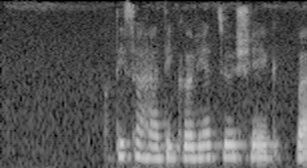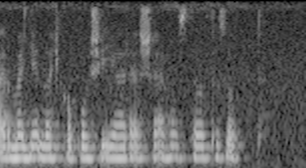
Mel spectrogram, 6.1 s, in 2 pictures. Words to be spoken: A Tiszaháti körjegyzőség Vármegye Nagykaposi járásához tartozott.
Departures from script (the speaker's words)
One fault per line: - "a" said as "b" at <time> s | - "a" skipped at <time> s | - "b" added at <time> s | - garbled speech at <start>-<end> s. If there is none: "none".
none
